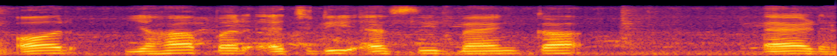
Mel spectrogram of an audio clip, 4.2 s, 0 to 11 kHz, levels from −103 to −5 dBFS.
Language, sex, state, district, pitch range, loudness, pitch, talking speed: Hindi, male, Uttar Pradesh, Lucknow, 145-165 Hz, -17 LUFS, 150 Hz, 115 wpm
